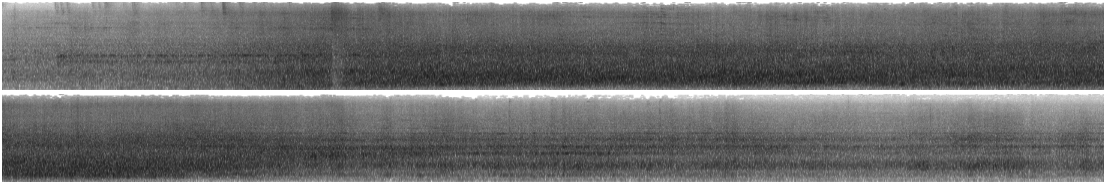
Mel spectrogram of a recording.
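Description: Diesel-hauled passenger train passing at speed. The sound builds as it approaches, then the coaches rush past with wheels clattering over the rail joints and a steady high whine, before slowly fading as the train goes away.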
